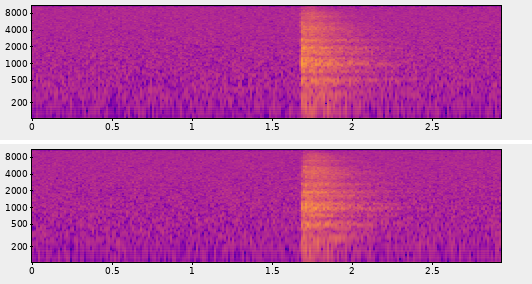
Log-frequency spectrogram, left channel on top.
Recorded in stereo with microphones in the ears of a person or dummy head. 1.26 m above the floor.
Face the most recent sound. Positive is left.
turn(degrees=75)  # may be behind; listen again after turning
